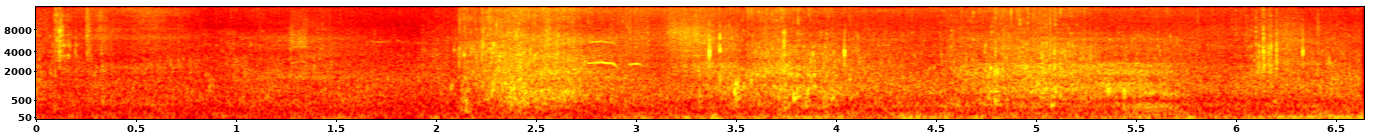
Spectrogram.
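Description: Wind on the microphone and small waves lapping at the shore, getting louder about two seconds in, with scuffing and rustling as a landed striped bass is handled on the wet sand.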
